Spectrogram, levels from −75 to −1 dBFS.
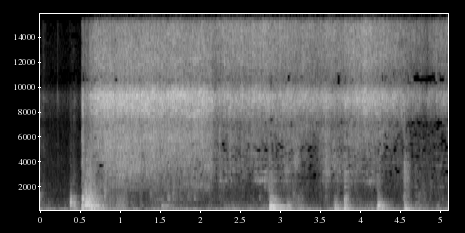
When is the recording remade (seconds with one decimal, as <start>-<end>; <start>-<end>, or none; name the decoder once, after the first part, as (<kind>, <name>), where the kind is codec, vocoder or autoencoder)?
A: none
